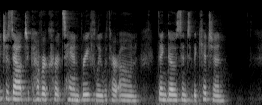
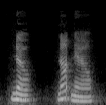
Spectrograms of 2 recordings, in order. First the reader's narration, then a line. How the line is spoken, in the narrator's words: she says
